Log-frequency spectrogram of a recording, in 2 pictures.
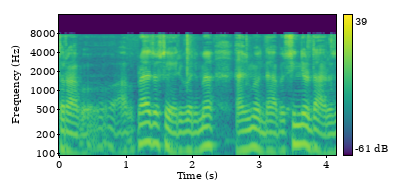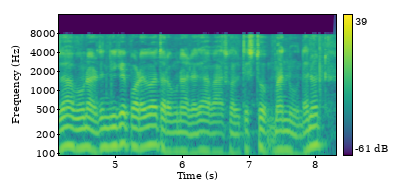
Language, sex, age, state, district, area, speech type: Nepali, male, 18-30, West Bengal, Darjeeling, rural, spontaneous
